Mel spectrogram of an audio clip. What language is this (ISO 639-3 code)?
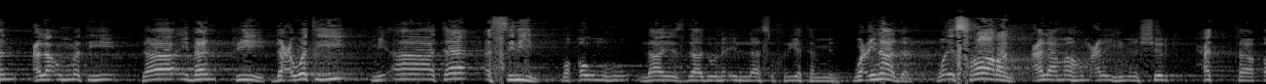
ara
